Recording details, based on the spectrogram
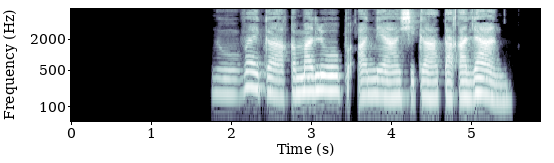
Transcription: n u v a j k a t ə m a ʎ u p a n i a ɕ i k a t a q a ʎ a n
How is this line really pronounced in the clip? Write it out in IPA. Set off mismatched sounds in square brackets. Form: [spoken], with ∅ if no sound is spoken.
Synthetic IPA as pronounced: n u v a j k a [q] ə m a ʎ u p a n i a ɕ i k a t a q a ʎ a n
